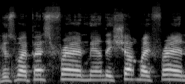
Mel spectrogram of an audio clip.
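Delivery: put-on distraught man voice. Retelling what a man whose friend was shot said: imitating someone upset. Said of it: "And he's so upset".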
